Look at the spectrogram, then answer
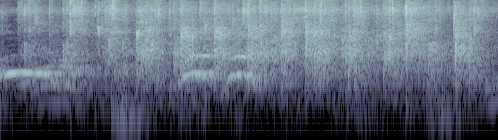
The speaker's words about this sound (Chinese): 你们准备好了吗？准备好了，给神一个掌声好吗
